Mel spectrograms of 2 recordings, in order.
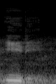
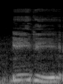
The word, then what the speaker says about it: EDI: behind the medical bay why are you named edie edie is the phonetic pronunciation of edi that is an acronym for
